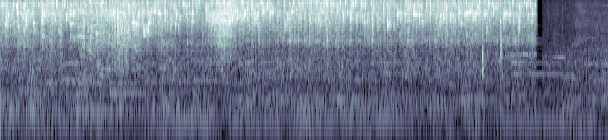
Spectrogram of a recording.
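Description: Pakoras deep-frying in hot oil in a wok: a steady, loud sizzling crackle that cuts off suddenly about five seconds in.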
